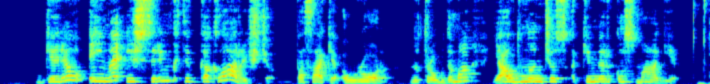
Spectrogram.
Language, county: Lithuanian, Vilnius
